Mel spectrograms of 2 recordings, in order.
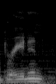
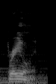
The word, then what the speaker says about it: Braylon: Like, everybody's like Brandon, Braden, Braydon. I don't know where the Braydon came from. It's Braylon, but they got it.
